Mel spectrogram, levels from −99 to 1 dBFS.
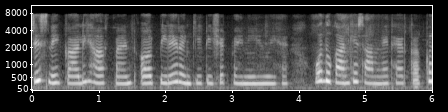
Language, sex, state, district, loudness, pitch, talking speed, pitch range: Hindi, female, Maharashtra, Chandrapur, -19 LUFS, 285 Hz, 190 wpm, 275-305 Hz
